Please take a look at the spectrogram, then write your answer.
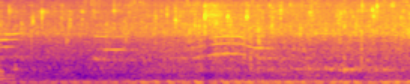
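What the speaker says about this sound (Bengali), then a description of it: "এটা বাদামি কালার হওয়া পর্যন্ত ভাজতে হবে।" Bay leaves, green and black cardamom and cinnamon, added after sliced onion, frying in hot oil give a steady, close sizzle with a low bubbling hum underneath, unbroken for the whole stretch and no voices.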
